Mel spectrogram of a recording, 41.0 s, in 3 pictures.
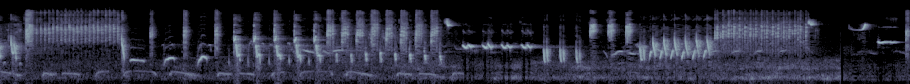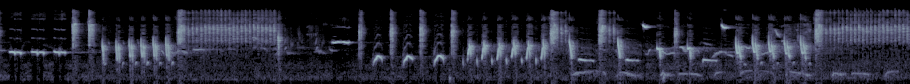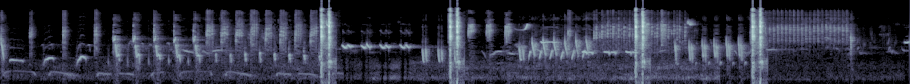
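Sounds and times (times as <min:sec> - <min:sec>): songbird singing trills: 0:00.0 - 0:40.9
sharp clicks: 0:32.1 - 0:32.4, 0:34.0 - 0:34.3, 0:36.8 - 0:37.2, 0:38.6 - 0:38.8.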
